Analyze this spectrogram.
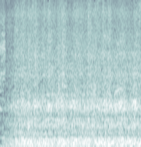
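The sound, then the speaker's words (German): A subway train rumbles steadily along the rails, a loud continuous low roar with faint rhythmic clatter, heard from inside the car with no voices. “Neulich in der U-Bahn.”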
